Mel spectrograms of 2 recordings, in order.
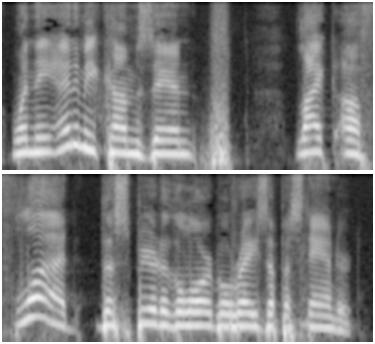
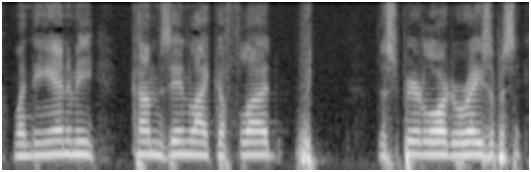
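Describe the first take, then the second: First: The pause falls after the words comes in. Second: The pause falls after the word flood.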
